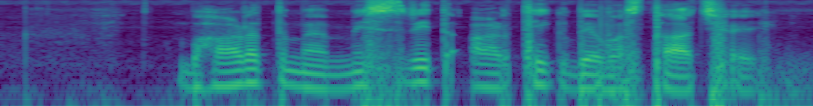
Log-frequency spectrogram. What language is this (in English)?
Maithili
